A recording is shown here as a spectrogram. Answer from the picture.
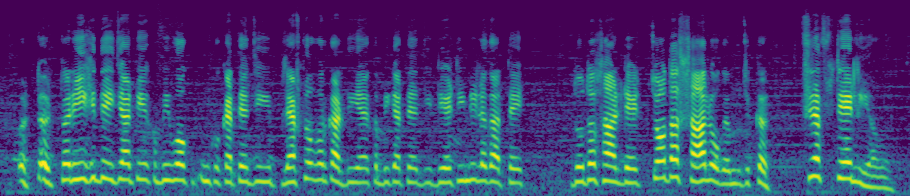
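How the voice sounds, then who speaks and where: With music in the background, a woman at a high pitch speaks at a moderate pace with ordinary pitch variation. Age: 60s. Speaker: property owner in legal dispute. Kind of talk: news interview.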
